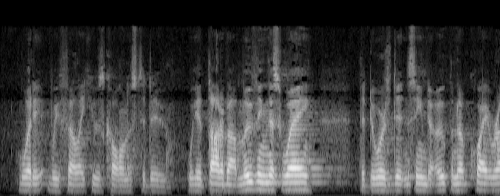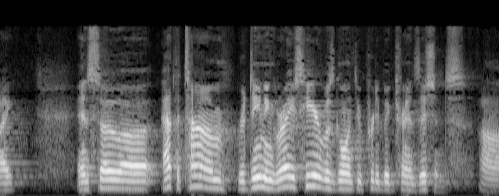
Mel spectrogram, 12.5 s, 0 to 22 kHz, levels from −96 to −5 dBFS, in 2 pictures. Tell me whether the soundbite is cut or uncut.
uncut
